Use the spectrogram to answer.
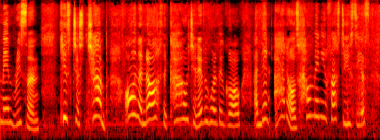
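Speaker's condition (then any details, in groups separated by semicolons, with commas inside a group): No condition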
